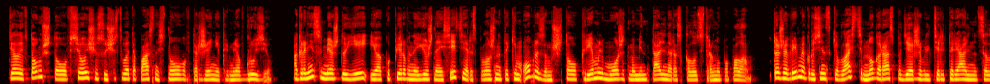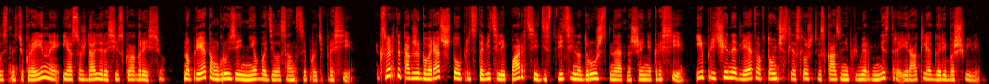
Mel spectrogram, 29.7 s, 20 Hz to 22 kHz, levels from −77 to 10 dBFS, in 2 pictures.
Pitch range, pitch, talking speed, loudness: 180-215 Hz, 195 Hz, 165 wpm, -19 LUFS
